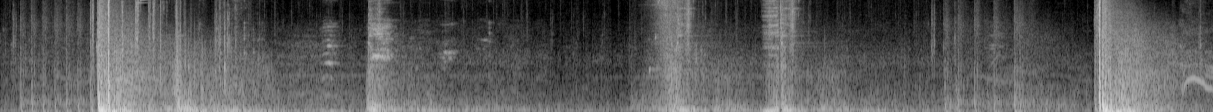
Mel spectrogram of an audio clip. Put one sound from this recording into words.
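A rifle fires loud single shots that echo away.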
